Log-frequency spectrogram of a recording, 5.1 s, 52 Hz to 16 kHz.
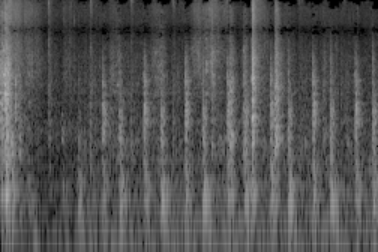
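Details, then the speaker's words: Ford Mondeo Mk3, car rocked by hand: irregular dull knocks and rattles from the right front; worn, loose front stabilizer link ball joints, fixed by replacing the links. "этот замечательный звук означает то что шаровые настойки ну вот у нас явно слышно это с правой стороны шаровые настойки вышли из строя и болтаются"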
